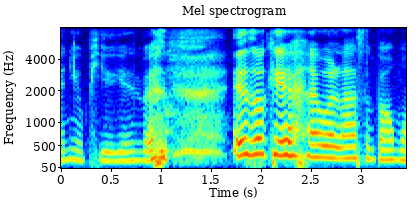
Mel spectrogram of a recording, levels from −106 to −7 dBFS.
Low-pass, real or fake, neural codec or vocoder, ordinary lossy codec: none; real; none; none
